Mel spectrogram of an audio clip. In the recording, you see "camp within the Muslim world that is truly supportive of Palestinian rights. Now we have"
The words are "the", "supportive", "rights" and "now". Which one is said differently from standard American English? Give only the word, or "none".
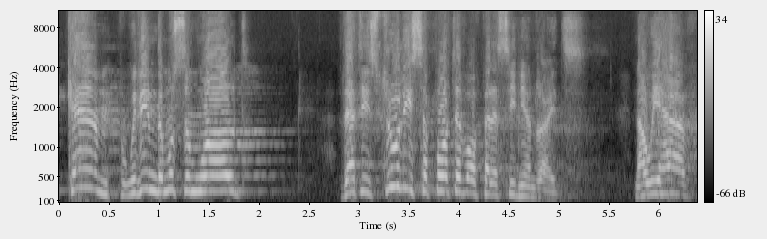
none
